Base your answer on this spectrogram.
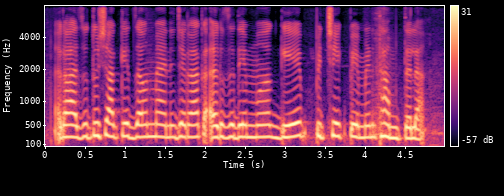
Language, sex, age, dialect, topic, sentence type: Marathi, female, 18-24, Southern Konkan, banking, statement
